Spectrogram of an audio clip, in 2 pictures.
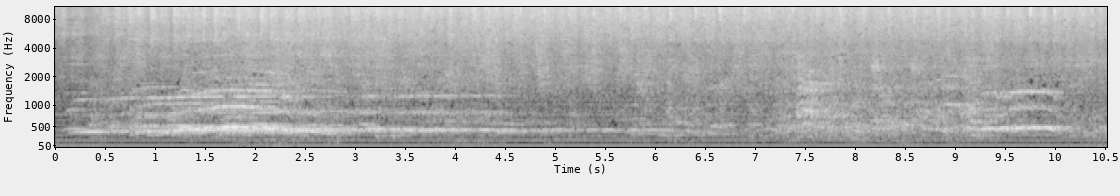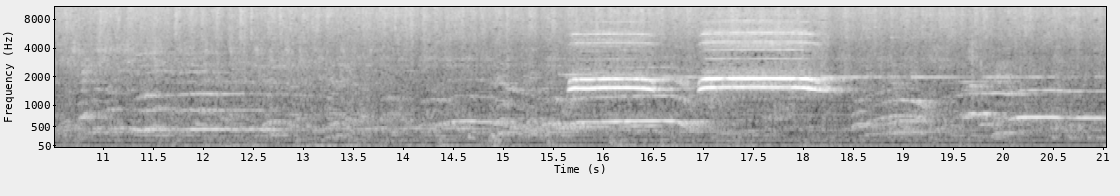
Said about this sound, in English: Suddenly, from outside, came a sound of hissing steam and a rumbling machine.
